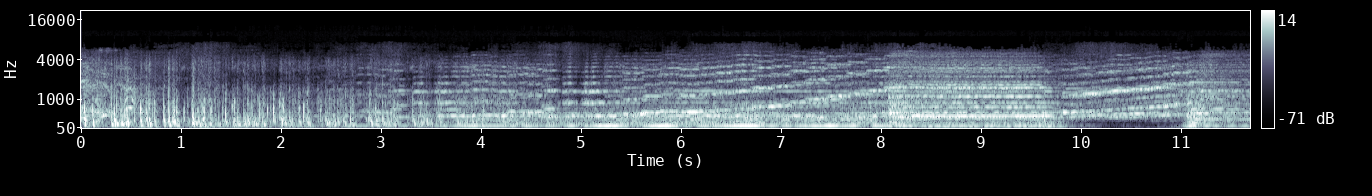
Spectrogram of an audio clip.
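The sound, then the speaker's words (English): Rapid clip-clop hoofbeats pound steadily at the start as the Lone Ranger rides at top speed by moonlight, then are swept up under loud, swelling orchestral music with rising and falling tones that carries on to the end. “Bob Willis and Tonto heard the thunder of approaching hoofbeats.”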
